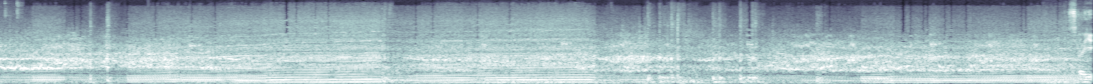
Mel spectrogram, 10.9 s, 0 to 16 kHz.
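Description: Gr.3 race car in GT Sport at Fuji Speedway, its engine droning loudly and continuously with shifting pitch as tyres squeal and skid through a moment of oversteer.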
